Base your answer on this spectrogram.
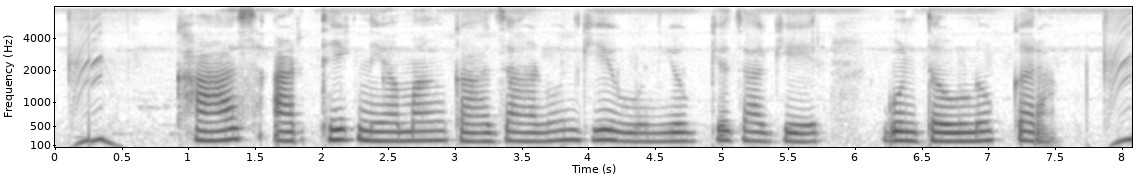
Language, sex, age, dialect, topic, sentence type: Marathi, female, 18-24, Southern Konkan, banking, statement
